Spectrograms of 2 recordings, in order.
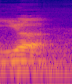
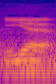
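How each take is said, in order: First: The vowel is thick, with the mouth opened wide. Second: The vowel is thin, with lips only slightly spread. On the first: The speaker calls it wrong. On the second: The speaker calls it right.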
